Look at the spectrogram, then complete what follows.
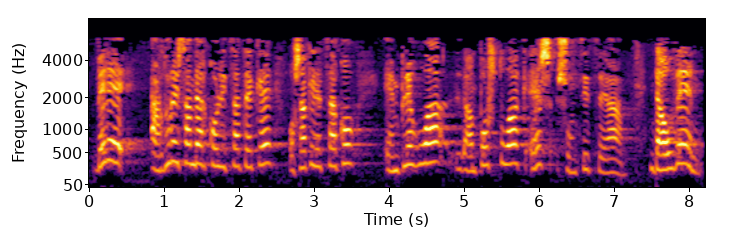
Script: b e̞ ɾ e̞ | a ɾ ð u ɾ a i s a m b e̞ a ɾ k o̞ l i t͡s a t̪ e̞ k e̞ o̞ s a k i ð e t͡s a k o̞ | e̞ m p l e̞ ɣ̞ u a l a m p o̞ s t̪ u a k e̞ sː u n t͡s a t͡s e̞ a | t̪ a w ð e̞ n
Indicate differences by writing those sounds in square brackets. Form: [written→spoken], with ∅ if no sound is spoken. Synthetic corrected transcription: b e̞ ɾ e̞ | a ɾ ð u ɾ a i s a m b e̞ a ɾ k o̞ l i t͡s a t̪ e̞ k e̞ o̞ s a k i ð e t͡s a k o̞ | e̞ m p l e̞ ɣ̞ u a l a m p o̞ s t̪ u a k e̞ sː u n t͡s [a→i] t͡s e̞ a | [t̪→d̪] a w ð e̞ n

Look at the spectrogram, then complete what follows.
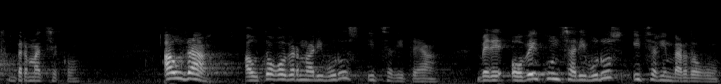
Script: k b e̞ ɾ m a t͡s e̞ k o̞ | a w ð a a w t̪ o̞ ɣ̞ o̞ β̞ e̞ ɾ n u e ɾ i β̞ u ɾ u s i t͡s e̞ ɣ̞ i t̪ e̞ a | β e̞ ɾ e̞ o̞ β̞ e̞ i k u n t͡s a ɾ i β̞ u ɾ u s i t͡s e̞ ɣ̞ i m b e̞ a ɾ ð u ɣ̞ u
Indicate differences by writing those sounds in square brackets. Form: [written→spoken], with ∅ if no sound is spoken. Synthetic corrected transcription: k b e̞ ɾ m a t͡s e̞ k o̞ | a w ð a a w t̪ o̞ ɣ̞ o̞ β̞ e̞ ɾ n u [e→a] ɾ i β̞ u ɾ u s i t͡s e̞ ɣ̞ i t̪ e̞ a | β e̞ ɾ e̞ o̞ β̞ e̞ [i→j] k u n t͡s a ɾ i β̞ u ɾ u s i t͡s e̞ ɣ̞ i m b e̞ a ɾ ð u ɣ̞ u

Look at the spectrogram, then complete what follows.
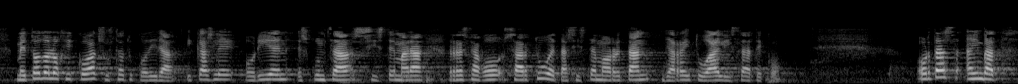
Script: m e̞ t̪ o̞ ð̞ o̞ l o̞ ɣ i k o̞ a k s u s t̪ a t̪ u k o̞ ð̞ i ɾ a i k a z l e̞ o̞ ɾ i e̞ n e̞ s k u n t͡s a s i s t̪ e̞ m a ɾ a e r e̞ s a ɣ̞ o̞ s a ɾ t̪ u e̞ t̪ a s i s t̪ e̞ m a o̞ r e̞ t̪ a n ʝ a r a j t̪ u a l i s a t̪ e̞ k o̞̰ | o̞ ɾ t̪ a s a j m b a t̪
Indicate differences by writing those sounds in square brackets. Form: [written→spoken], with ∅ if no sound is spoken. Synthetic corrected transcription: m e̞ t̪ o̞ ð̞ o̞ l o̞ ɣ i k o̞ a k s u s t̪ a t̪ u k o̞ ð̞ i ɾ a i k a z l e̞ o̞ ɾ i e̞ n e̞ s k u n t͡s a s i s t̪ e̞ m a ɾ a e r e̞ s a ɣ̞ o̞ s a ɾ t̪ u e̞ t̪ a s i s t̪ e̞ m a o̞ r e̞ t̪ a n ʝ a r a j t̪ u a l i s a t̪ e̞ k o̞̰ | o̞ ɾ t̪ a s a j m b a t̪

